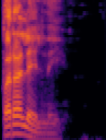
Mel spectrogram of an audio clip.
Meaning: parallel
- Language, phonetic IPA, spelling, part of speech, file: Russian, [pərɐˈlʲelʲnɨj], параллельный, adjective, Ru-параллельный.ogg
